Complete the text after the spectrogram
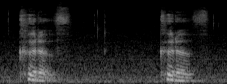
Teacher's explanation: words with the have contraction all end in a consonant so rather than just adding a V sound it actually adds another unaccented syllable the schwa sound followed by the V sound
